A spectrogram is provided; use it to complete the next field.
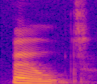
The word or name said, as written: belt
